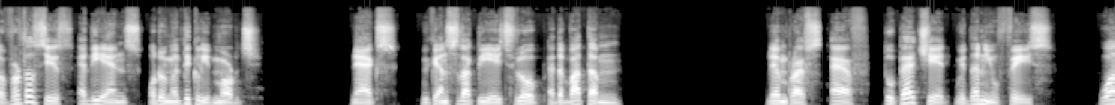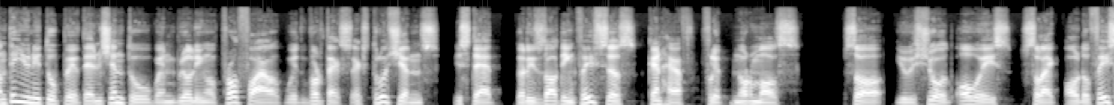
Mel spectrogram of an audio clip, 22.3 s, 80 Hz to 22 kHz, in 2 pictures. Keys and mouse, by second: 0.2 click, 2.0 click, 4.1 2, 4.5 middle click, 5.5 alt+click, 6.4 shift+middle click, 7.1 click, 8.3 f, 8.8 click, 10.1 middle click, 10.5 shift+middle click, 16.8 F6.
